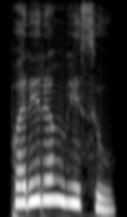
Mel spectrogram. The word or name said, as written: ಪ್ರಾರಂಭಿಸು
